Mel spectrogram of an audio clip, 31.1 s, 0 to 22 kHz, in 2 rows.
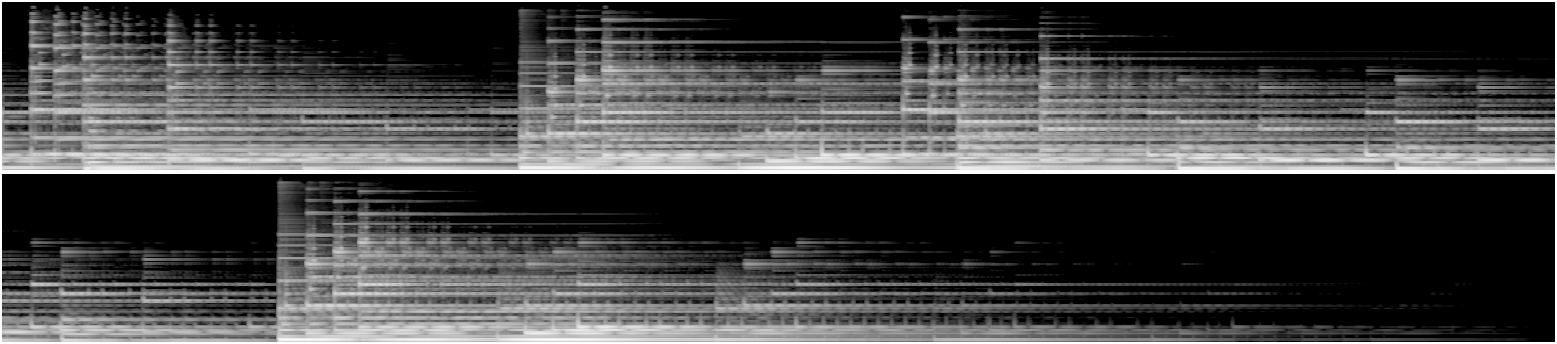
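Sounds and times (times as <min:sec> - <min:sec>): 
echoing bells: 0:00.2 - 0:04.3, 0:05.2 - 0:24.2.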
